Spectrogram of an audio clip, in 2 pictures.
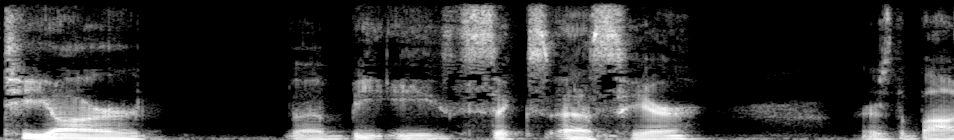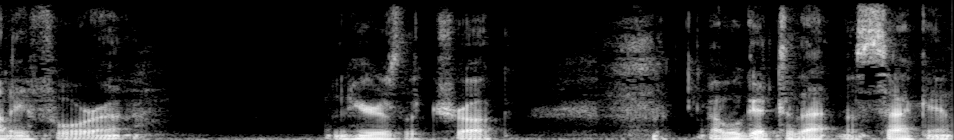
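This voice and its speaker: A man with a very deep, low, somewhat breathy voice speaks at a fairly slow pace with fairly even intonation and long, frequent pauses. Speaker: RC hobbyist. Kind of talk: casual talk to camera. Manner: hesitant, many fillers.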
